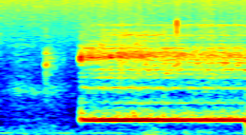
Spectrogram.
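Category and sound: signal or alarm, phone call ringing tone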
